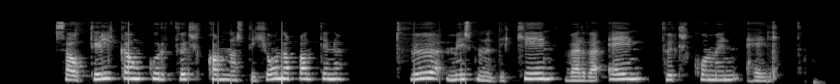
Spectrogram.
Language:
Icelandic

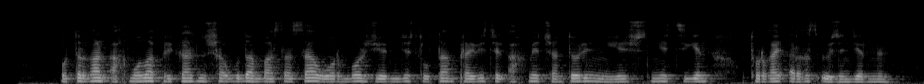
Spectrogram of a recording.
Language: Kazakh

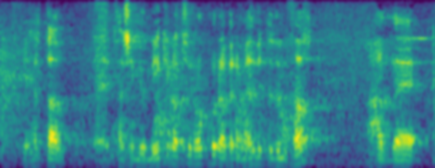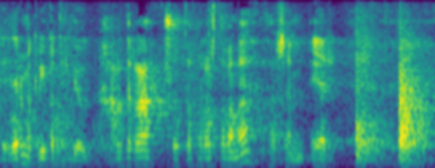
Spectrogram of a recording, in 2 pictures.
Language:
Icelandic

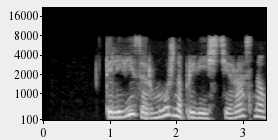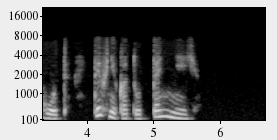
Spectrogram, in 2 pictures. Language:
Belarusian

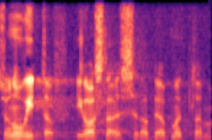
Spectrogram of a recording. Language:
Estonian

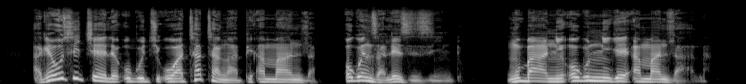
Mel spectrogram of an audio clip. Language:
North Ndebele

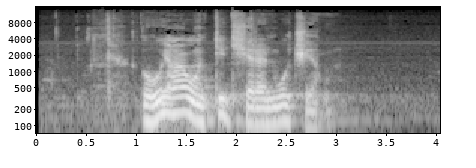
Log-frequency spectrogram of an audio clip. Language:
Kabyle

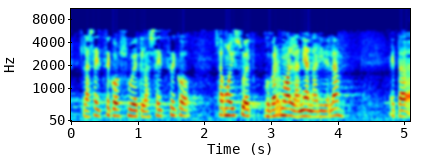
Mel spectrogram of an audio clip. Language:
Basque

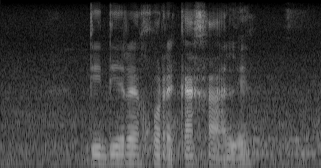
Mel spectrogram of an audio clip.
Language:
Tswana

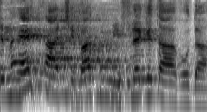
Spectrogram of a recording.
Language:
Hebrew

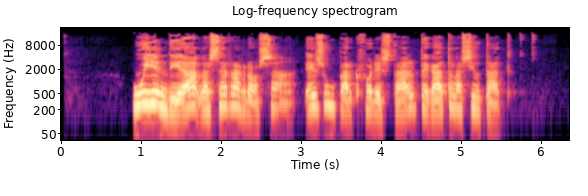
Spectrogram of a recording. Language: Catalan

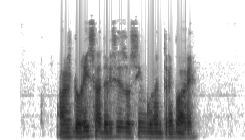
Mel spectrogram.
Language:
Romanian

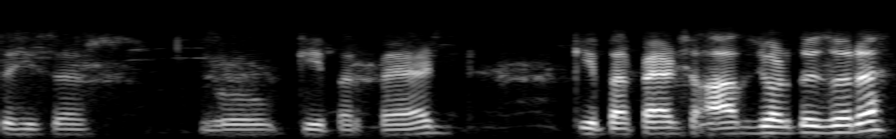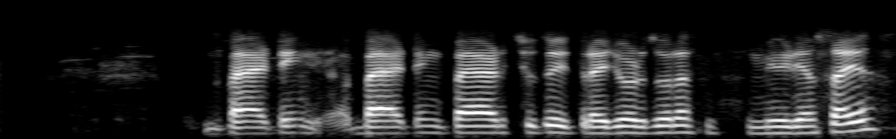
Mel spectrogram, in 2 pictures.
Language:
Kashmiri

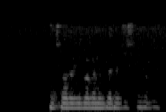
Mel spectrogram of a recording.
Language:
Bangla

